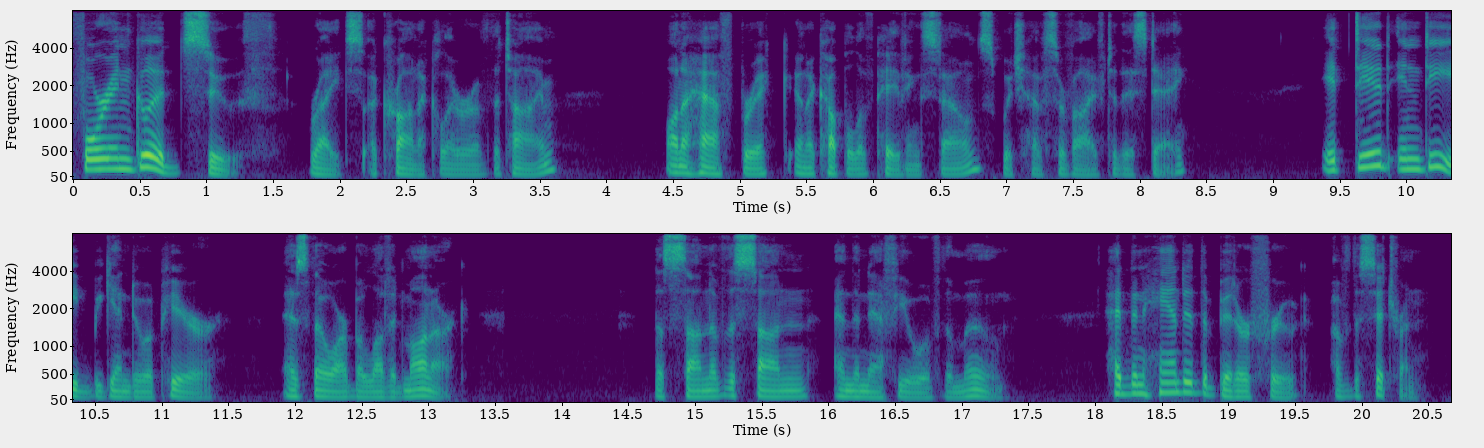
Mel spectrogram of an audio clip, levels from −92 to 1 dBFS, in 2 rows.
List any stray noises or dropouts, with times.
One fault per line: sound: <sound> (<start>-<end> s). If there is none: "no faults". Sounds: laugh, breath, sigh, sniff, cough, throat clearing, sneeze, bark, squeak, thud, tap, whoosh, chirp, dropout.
no faults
